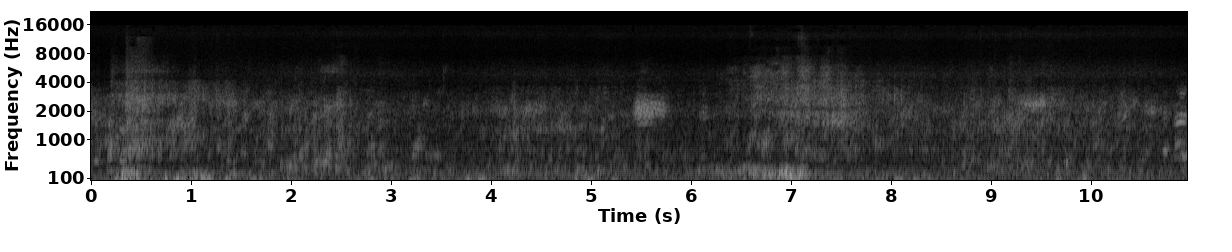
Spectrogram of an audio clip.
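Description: Choppy sea waves slapping and surging against a stone seawall, with wind buffeting the microphone. A heavier surge comes about seven seconds in.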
